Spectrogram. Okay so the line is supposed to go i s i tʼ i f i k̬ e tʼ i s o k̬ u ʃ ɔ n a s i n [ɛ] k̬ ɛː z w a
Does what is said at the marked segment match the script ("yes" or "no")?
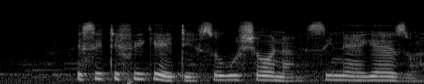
yes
